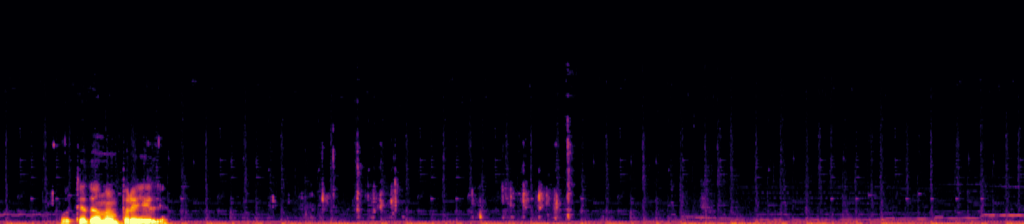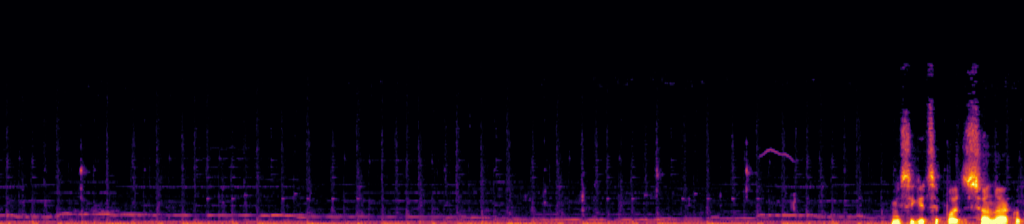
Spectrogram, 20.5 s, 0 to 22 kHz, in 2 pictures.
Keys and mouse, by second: 0.5 click, 1.5 click, 3.3-6.0 typing, 11.0-13.1 drag, 14.8 t, 16.1 n, 16.8 ctrl+click, 17.7 ctrl+click, 17.9 ctrl+middle click.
